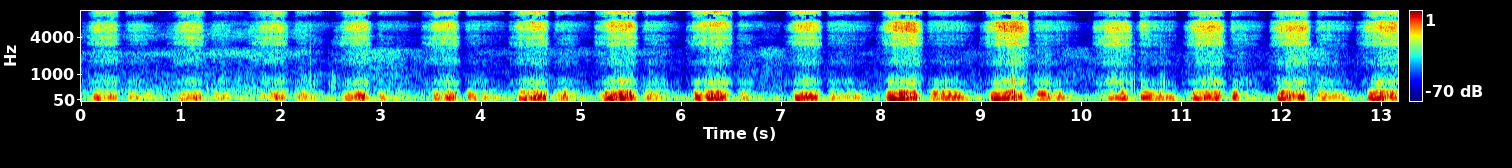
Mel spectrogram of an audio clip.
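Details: Napping dog snoring steadily for about a minute, with snorting, rattly sounds on breathing in and out at roughly 30 breaths a minute.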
